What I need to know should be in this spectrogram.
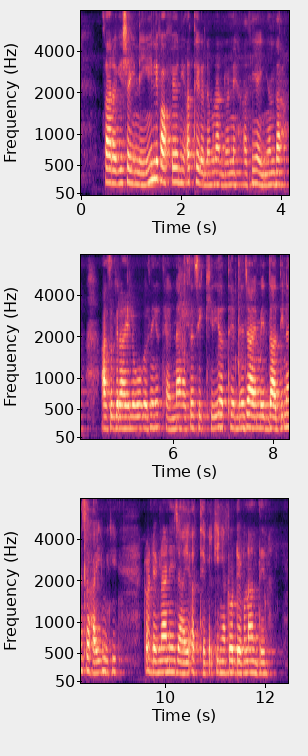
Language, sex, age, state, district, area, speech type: Dogri, female, 30-45, Jammu and Kashmir, Samba, rural, spontaneous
